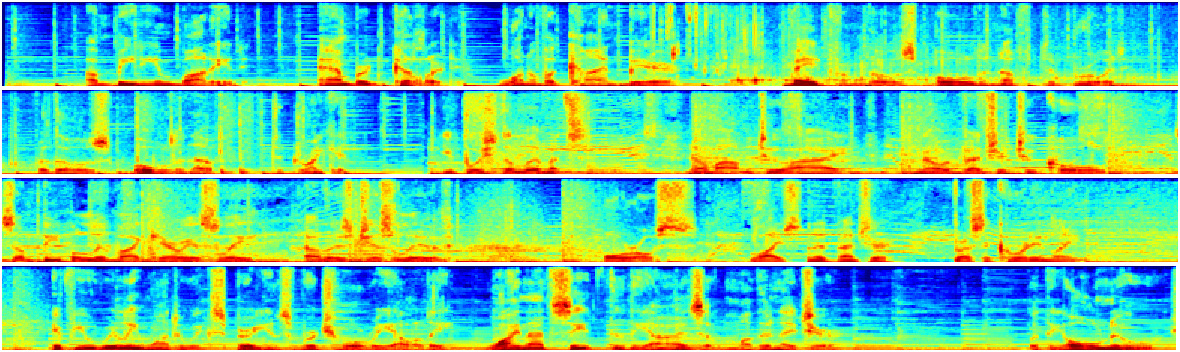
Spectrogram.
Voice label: Commercials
